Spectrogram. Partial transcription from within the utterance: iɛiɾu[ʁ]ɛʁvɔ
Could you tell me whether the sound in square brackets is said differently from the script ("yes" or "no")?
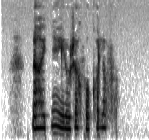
yes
